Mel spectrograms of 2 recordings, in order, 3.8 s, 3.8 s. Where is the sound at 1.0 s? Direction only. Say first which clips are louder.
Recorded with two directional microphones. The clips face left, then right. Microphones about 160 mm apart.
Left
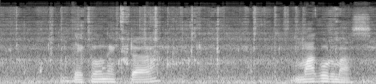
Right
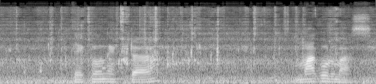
Left 3 dB; 25° left (ahead or behind).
